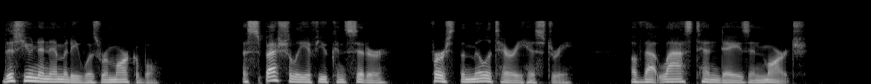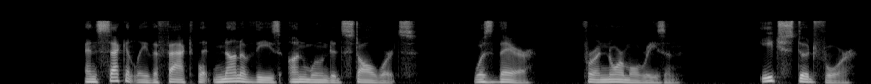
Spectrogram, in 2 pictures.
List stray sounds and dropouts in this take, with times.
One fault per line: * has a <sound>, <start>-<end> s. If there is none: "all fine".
all fine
